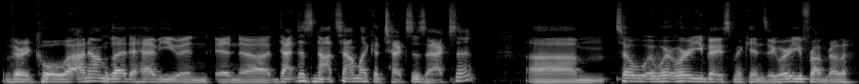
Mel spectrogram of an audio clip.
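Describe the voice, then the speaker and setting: A man's voice: medium pitch, normal speed, fairly bright tone. A man hosting a casual podcast interview, rambling and repeating words, joking at his own expense. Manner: rambling, repeats words, jokey and self-deprecating. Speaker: podcast host.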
